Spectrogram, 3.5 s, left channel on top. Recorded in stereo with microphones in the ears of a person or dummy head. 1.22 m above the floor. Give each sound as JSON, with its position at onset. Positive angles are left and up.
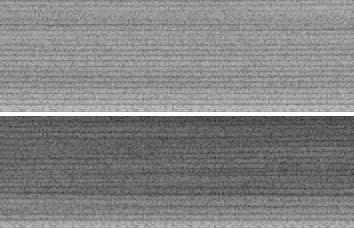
{"t": 0.0, "sound": "a drone", "side_deg": 65}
